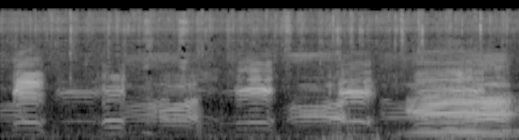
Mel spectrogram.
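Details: Village cattle wandering in search of grass give repeated short moos, rich in harmonics, followed by a longer drawn-out low at the end, against a steady background hiss.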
